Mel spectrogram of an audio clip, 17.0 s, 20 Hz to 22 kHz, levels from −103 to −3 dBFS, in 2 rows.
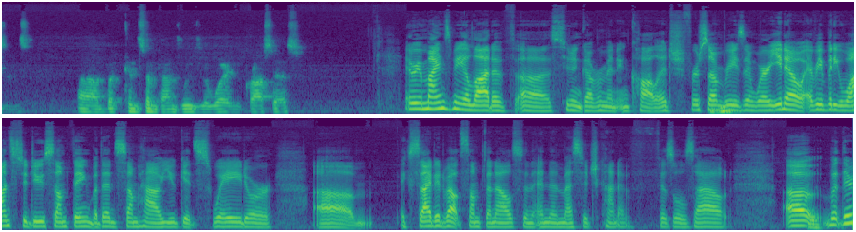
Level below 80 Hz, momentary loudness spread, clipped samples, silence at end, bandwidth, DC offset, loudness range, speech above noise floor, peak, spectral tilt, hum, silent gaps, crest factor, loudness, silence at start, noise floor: -72 dBFS; 15 LU; under 0.1%; 0 s; 19.5 kHz; under 0.1%; 6 LU; 39 dB; -4 dBFS; -4.5 dB/octave; none; none; 22 dB; -26 LUFS; 0 s; -66 dBFS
